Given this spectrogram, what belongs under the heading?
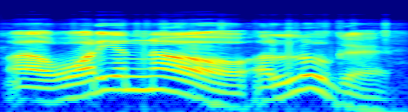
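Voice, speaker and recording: A man's voice: mid-range voice, wildly swooping pitch, moderate pace, sharp tone. A man playing a wisecracking, sardonic New York private detective in a 1940s radio drama, hardboiled and flippant. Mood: cocky, threatening. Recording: muffled old radio broadcast recording.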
